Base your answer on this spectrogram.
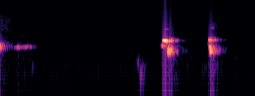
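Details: Cavalier King Charles Spaniel puppies playing in an indoor home puppy pen; a faint squeak, a pause, then two sharp, high yips about half a second apart.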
